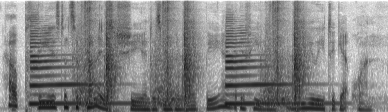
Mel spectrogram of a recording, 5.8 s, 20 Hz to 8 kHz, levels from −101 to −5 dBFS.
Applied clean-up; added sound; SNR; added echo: none; Cutlery, silverware / Drawer open or close + Wind instrument, woodwind instrument; -1 dB; none.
